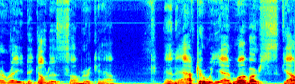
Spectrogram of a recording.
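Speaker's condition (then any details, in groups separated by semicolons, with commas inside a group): Cerebral palsy; from birth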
